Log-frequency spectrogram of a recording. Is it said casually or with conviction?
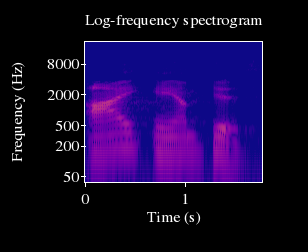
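casually. It is said casually, without much feeling.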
